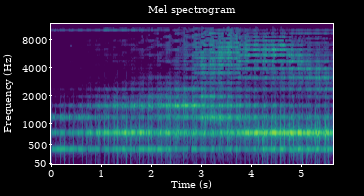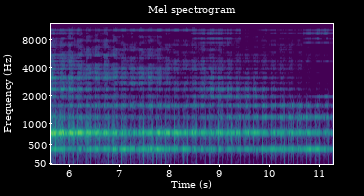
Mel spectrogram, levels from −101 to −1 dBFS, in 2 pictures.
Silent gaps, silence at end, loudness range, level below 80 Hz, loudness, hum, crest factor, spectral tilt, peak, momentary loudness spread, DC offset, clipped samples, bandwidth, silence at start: none; 0 s; 13 LU; -84 dBFS; -32 LUFS; none; 20 dB; 0.5 dB/octave; -14 dBFS; 19 LU; under 0.1%; under 0.1%; 11 kHz; 0 s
